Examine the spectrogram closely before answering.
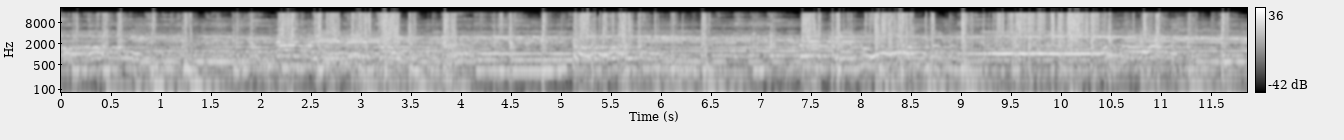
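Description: Live Gujarati devotional folk music, an aarti to Mahadev: a woman sings over steady held harmonium notes, with tabla strokes keeping a brisk rhythm, all heard loud through a PA system.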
